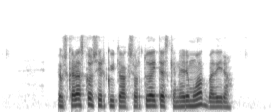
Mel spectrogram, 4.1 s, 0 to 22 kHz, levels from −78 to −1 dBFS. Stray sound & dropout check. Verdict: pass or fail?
pass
